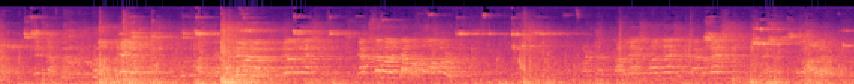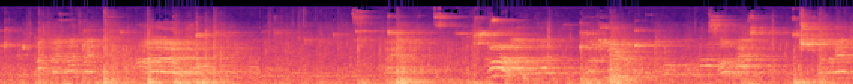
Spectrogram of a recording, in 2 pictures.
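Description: A ball thuds as it is kicked and bounces.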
